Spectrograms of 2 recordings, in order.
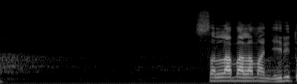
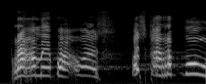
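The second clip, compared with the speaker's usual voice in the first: higher, louder Javanese brush-off in a spat; exasperated marital shout, much higher; mock quarrel yell; 12 semitones higher, 3 dB louder, slower than usual. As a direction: toss it off like a fed-up spouse. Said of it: "sudah teriak-teriak".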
